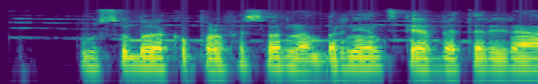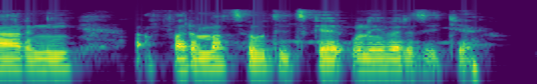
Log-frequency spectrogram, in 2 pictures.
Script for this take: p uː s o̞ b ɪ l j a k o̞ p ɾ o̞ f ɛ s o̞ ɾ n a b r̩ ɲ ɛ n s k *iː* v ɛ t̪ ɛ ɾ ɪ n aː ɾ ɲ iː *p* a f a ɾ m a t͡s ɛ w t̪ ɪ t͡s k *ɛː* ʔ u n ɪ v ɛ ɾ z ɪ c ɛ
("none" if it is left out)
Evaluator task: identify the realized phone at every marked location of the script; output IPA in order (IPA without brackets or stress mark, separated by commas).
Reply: ɛː, ʔ, ɛː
